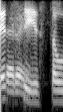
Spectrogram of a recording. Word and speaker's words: Credicesta: Credicesta, o D é mudo.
